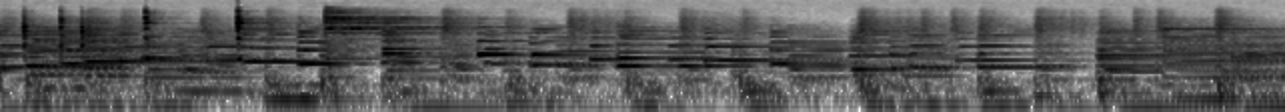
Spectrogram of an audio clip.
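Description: Grand piano played in a lively traditional jazz style, with a drum kit keeping time behind it.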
